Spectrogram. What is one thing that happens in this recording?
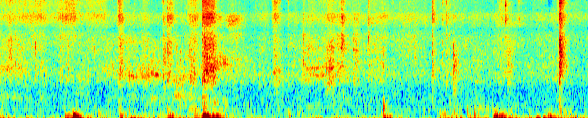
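Footsteps thud on a carpeted floor.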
